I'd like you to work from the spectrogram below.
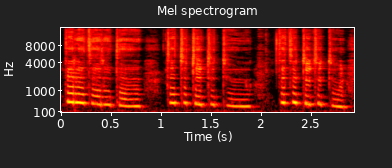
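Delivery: put-on high-pitched babyish babble. Showing how the young lady at work talks, baby voice. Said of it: "like, a baby voice".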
